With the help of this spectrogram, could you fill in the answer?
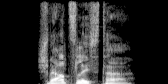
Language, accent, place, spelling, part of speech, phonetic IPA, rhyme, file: German, Germany, Berlin, schwärzlichster, adjective, [ˈʃvɛʁt͡slɪçstɐ], -ɛʁt͡slɪçstɐ, De-schwärzlichster.ogg
- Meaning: inflection of schwärzlich: 1. strong/mixed nominative masculine singular superlative degree 2. strong genitive/dative feminine singular superlative degree 3. strong genitive plural superlative degree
